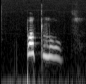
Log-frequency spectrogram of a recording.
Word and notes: pencil: British English

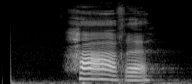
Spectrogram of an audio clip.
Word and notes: hair: Australian English

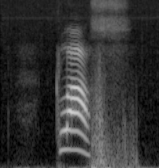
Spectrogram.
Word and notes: classroom: British English

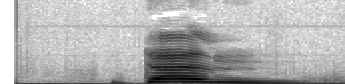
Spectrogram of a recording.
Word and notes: thin: British English

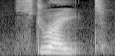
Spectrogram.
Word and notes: straight: British English

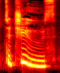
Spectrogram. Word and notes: to choose: British English

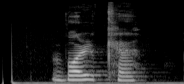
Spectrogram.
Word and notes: cloud: Australian English

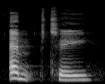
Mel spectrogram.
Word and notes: empty: British English

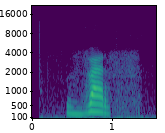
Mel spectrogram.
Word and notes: paint: British English

